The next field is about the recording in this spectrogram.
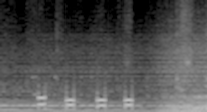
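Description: Telephone dialing to call a rapper: four short touch-tone beeps at an even rhythm, followed by a steady, rising background hum.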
